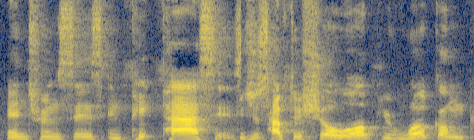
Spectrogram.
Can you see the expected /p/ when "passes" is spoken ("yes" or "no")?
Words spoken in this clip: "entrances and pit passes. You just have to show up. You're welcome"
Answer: yes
